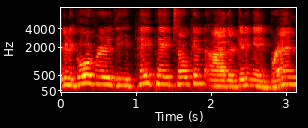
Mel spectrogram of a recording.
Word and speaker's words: PEIPEI: Today we're going over the Peipei token. Now this is like Pepe, but it is spelled P-E-I-P-E-I.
